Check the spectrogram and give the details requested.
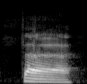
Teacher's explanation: tenth tenth so the first part of this uh number is thur which has a long vowel sound er as in bird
